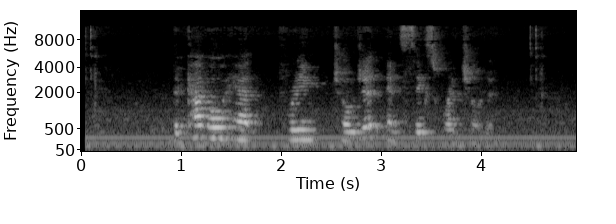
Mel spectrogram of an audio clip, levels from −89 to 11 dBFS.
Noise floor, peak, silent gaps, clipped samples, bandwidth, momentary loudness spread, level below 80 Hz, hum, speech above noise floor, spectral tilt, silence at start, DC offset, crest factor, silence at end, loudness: -43 dBFS; -6 dBFS; none; under 0.1%; 11.5 kHz; 24 LU; -60 dBFS; none; 19 dB; -5.5 dB/octave; 0.05 s; under 0.1%; 20 dB; 0 s; -24 LUFS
